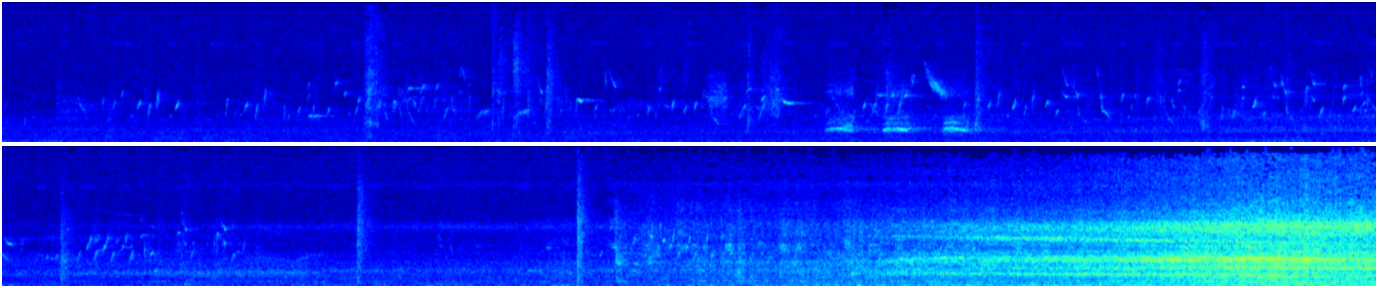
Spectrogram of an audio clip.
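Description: An electric multiple-unit train approaching on the line. Its running noise and whine grow steadily louder through the second half and are loudest near the end. Before that, quiet station ambience, with a bird calling three times about nine seconds in.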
